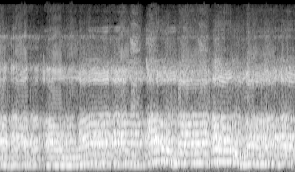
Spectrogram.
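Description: A man singing a naat, the Urdu/Punjabi devotional poem, into a microphone: one voice drawing out long, ornamented notes that glide up and down in pitch.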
